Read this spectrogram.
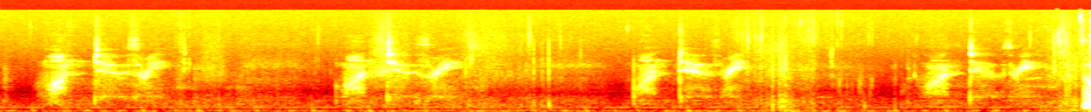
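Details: Standardized patient in an OSCE chest pain/shortness of breath exam whispering "one two three" as the stethoscope is placed on the chest: faint, muffled whispers through the chest wall, Eko recording edited for clarity; normal negative whispered pectoriloquy.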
